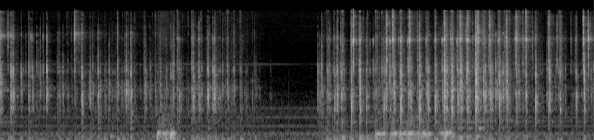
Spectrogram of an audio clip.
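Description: A full-size RGB-backlit mechanical computer keyboard with plastic keycaps and a hollow plastic case is held up at chest height and tapped and pressed with fingertips. Quick, bright, clicky key taps come in uneven bursts, with a few deeper hollow thumps from the case. The tapping stops for about a second near the middle, then returns faster and denser to the end.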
